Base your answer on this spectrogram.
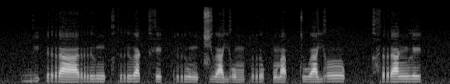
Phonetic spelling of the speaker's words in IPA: b i˦˥ ʔ r aː˩˦ r ɯ˧ ŋ kʰ r ɯ˧ a̯ kʰ e˨˩ k̚ p r u˩˦ n t͡ɕ ɯ˨˩ a̯ j o˩˦ m p r o˨˩ k̚ m a˨˩ p̚ t u˧ a̯ j ɤː˥˩ p̚ | kʰ r a˦˥ ŋ l e˦˥ k̚

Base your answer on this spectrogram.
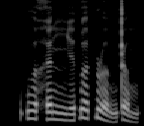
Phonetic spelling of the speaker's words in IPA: ʔ u˧ ə̯ h ɛ˧ n ɲ e˧˥ ɓ əː˦˥ t̚ ɹ əː˨˩˦ ŋ ʈ ə˨˩ m

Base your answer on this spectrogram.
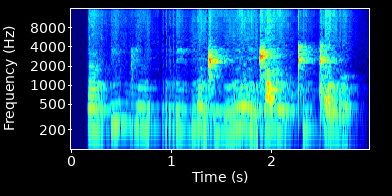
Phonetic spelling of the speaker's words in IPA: ɛ˨ m p iː˦ b i˦ n | r iː˨ b ũ˦˨ d͡ʒ iː˨ ŋ ĩ˦ z ĩ˨ d͡ʒ a˦ z u˨ r kʼ iː˦ kʼ ɛ˦ m ʊ˨

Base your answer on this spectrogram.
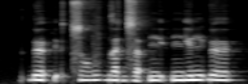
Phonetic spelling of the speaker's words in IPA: ɠ ø ʔ ɾʲ o̰ t͡s ɔ̤ v ɡ ɐ d͡z ʌ ʔ nʲ ə ʔ nʲ ø n ɠ ø

